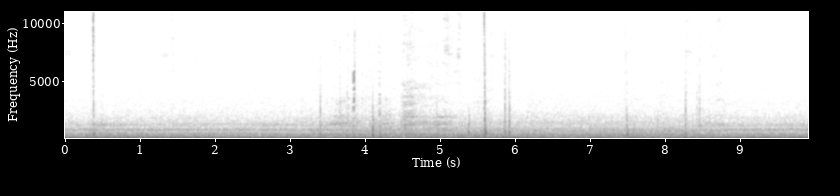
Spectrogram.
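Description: Steady low rumble of the 2018 Nissan Murano's 3.5-litre V6 idling, with a few faint clicks.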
